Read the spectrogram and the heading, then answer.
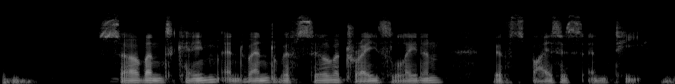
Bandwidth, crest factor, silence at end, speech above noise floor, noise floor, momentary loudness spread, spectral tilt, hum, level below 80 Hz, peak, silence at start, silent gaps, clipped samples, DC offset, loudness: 13 kHz; 22 dB; 0 s; 45 dB; -83 dBFS; 12 LU; -4 dB/octave; none; -64 dBFS; -16 dBFS; 0 s; none; under 0.1%; under 0.1%; -38 LUFS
